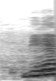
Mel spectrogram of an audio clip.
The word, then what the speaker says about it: Binet: बीने को इंग्लिश में लिखते हैं ऐसे, ठीक है, आप लोग कंफ्यूज मत कीजिएगा, इसमें टी साइलेंट रहता है, BINET, इसको पढ़ेंगे बीने। ठीक है, टी साइलेंट है इसमें, क्या है?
